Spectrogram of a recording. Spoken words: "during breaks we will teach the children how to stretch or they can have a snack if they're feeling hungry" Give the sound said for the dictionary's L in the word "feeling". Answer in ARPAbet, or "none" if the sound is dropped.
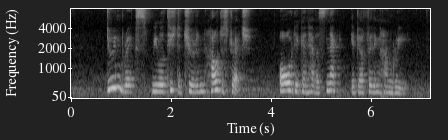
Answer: L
